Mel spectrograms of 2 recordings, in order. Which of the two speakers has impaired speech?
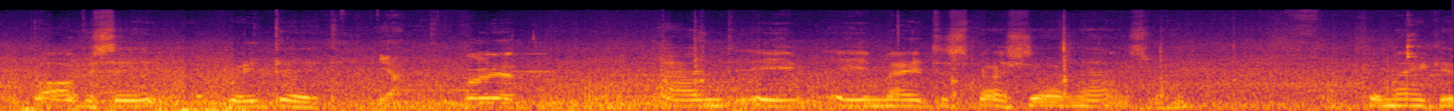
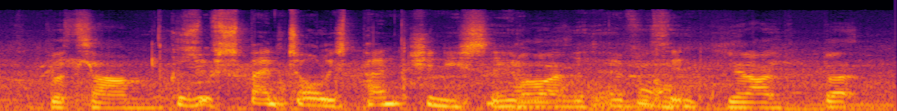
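The first: motor neurone disease; wheelchair, one working arm, night ventilation, rapid progression; breathless when talking, shallow breathing, night carbon dioxide build-up.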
